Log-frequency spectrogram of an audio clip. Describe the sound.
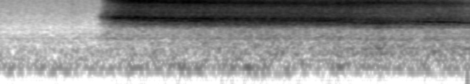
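A voice imitates a snake's hiss: a single sustained, breathy hiss that starts abruptly and holds steady for about two seconds, fairly loud, with no talking.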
